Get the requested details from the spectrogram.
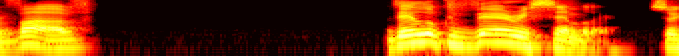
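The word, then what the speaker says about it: ו: You have Aleph, Bet, Gimel, Dalet, Hey, and then you have vav, vav. Vav is pronounced like the letter V, like V in English. So simply V, Volkswagen, V.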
